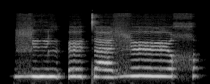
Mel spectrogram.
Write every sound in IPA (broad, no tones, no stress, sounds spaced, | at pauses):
ɮ ɨ l ʔ œ t̪ a ɮ œ χ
